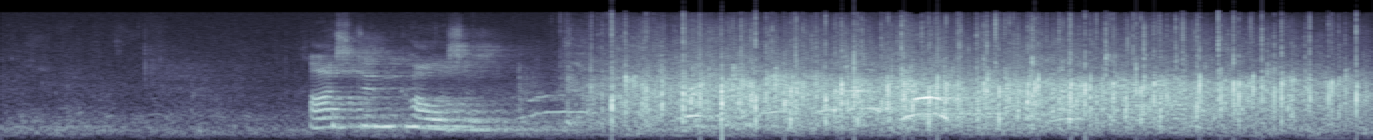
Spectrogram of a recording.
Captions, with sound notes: Austin Collison. (audience applauds)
